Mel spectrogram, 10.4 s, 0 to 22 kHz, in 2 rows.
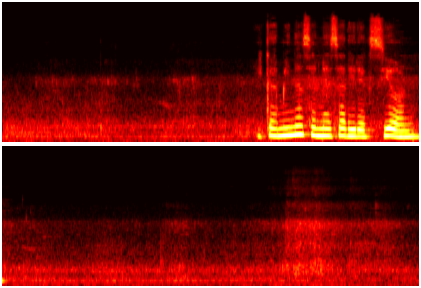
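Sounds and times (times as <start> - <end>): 
ocean waves washing ashore: 0.0 - 10.4
speech: 3.2 - 5.3.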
